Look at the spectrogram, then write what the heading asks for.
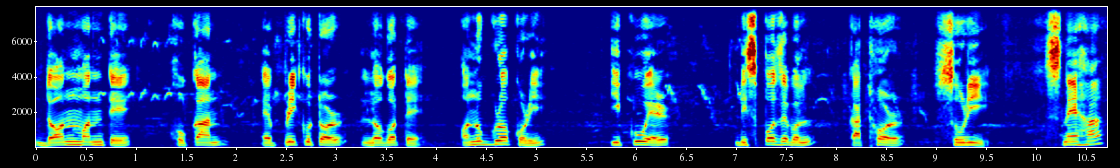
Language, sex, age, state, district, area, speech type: Assamese, male, 18-30, Assam, Dibrugarh, rural, read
